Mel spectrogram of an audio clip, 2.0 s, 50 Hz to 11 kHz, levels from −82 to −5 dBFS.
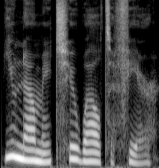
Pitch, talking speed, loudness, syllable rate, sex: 195 Hz, 210 wpm, -16 LUFS, 3.7 syllables/s, female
